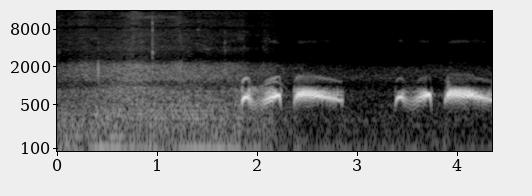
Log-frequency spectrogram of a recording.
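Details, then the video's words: Spotted dove used as a decoy caller, described as fierce and persistent. After low rumbling background noise come two short bursts of steady mid-pitched coos, each a quick opening note followed by a longer, slightly falling coo. "เสียงต่อนกเขาใหญ่ ดุดัน ขยันเรียก"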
